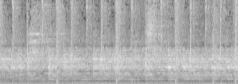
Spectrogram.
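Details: Loud rock music with heavy guitars and drums fills the recording, and no animal sound is heard.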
